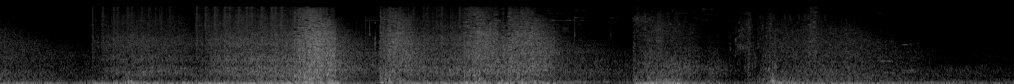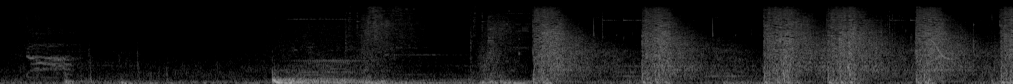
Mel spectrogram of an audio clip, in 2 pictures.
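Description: Rifle shots fire in short, loud bursts.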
